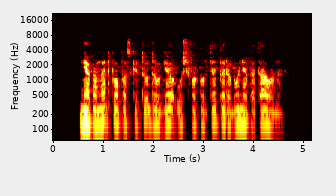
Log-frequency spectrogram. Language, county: Lithuanian, Šiauliai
